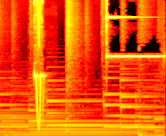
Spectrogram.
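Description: Outro jingle with steady electronic chords. A short falling swoop effect comes about half a second in, and a bright bell-like ding about one and a half seconds in rings on: the sound effects of a subscribe-button and notification-bell animation.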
